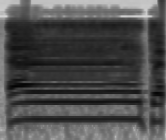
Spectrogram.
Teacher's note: أن تبتغوا فيلصق لسانه في أصول الثنايا العليا، هذا خطأ لأن الإخفاء لا تشديد فيه، وإنما أنت بتغو يجافي بين طرف لسانه وأصول الثنايا العليا مع بقاء الغنة من الخشوم · Term: إخفاء حقيقي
